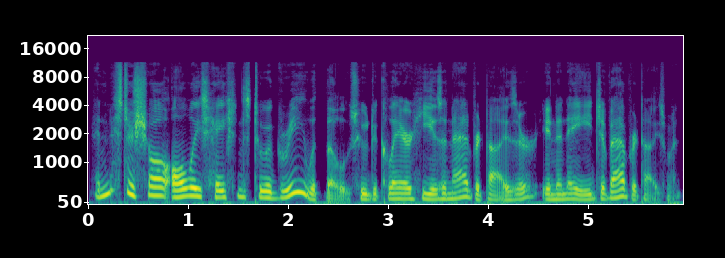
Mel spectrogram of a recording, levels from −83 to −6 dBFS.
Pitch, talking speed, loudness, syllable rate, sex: 155 Hz, 200 wpm, -16 LUFS, 5.8 syllables/s, male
